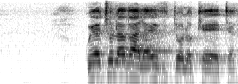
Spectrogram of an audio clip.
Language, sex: Zulu, male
